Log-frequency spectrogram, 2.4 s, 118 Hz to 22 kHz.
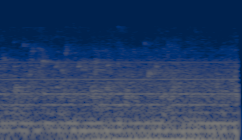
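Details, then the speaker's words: Printer commissioning: a makeup fluid bottle (fast drying black) is pushed into the smart fill cup and drains into the makeup reservoir over 20–30 seconds; soft gurgling and trickling over a low hum, stopping when full; normal filling. "it takes around about 20 seconds 30 seconds to drain into the printer you'll hear it stop gurgling"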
